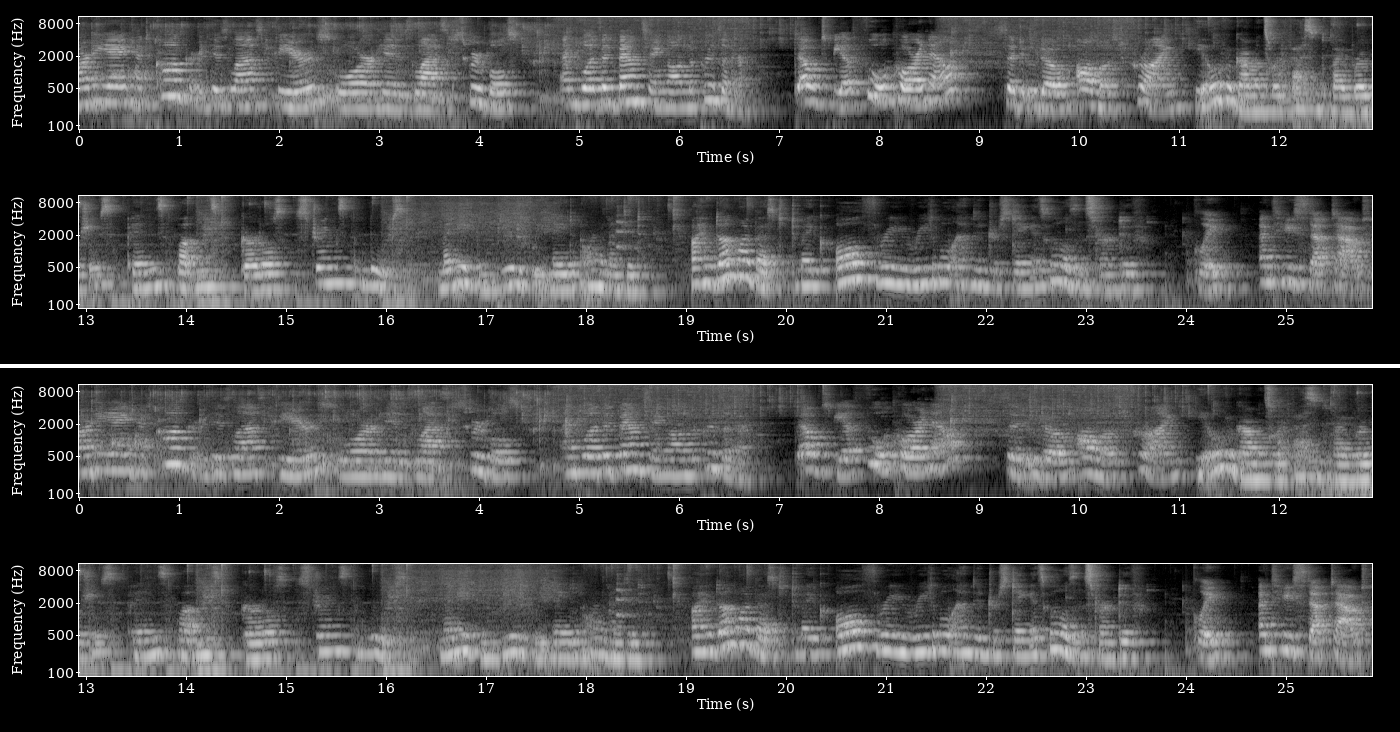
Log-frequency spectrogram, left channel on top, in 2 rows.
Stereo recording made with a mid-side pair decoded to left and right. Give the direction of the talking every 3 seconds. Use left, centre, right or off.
left, left, left, left, left, left, left, right, right.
